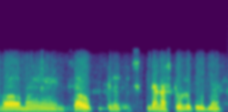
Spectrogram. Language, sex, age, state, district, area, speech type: Odia, male, 45-60, Odisha, Nuapada, urban, conversation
